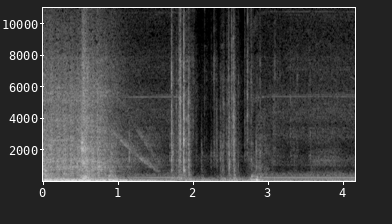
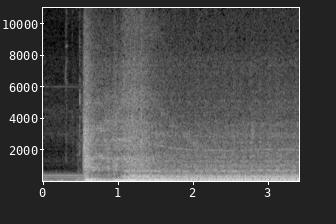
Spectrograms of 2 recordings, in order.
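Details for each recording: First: 1986 Chevrolet C20 Suburban with 6.0 LQ4 LS swap, after replacing cam position sensor, code P0343: repeated cranking with stop-start bursts before barely catching, backfiring; hard starting caused by a loose cam gear that walked. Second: 1986 Chevrolet C20 Suburban with 6.0 LQ4 LS swap, after replacing camshaft position sensor (code P0343, hard starting and backfiring): short crank, prompt catch, steady even V8 idle, normal start; exhaust leaks still present.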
